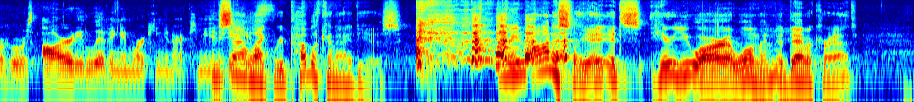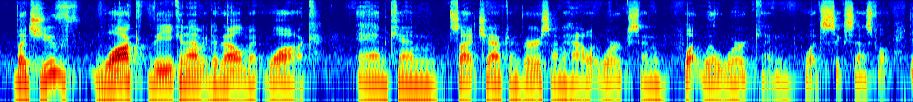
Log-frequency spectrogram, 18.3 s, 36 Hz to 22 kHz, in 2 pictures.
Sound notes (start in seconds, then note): 4.2 laughs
